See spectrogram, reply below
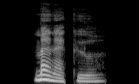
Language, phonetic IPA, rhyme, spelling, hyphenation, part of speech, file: Hungarian, [ˈmɛnɛkyl], -yl, menekül, me‧ne‧kül, verb, Hu-menekül.ogg
- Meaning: to flee, fly, run away, escape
